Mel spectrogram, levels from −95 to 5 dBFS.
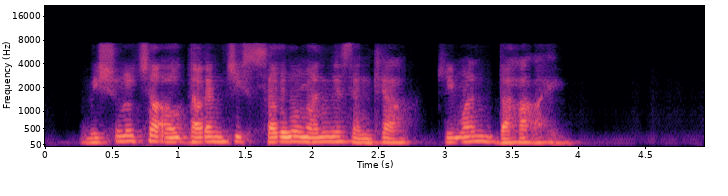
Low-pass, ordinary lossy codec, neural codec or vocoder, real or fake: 7.2 kHz; AAC, 48 kbps; codec, 16 kHz, 1 kbps, FreqCodec, smaller model; fake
